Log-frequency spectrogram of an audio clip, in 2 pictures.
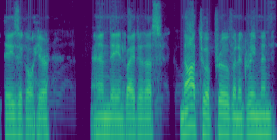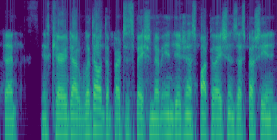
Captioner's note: speaking French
